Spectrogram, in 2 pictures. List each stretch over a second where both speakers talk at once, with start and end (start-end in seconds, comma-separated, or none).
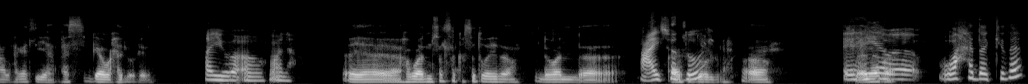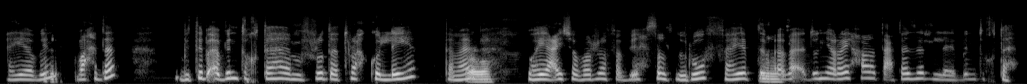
none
